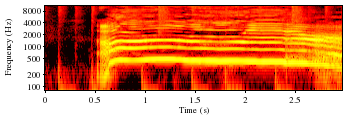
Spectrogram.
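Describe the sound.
A person imitates an arctic wolf howling in pain: one loud, sustained, mid-pitched cry that swoops up quickly, holds steady for about two and a half seconds, then sags slightly in pitch.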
